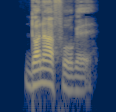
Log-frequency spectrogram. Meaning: a thunderbird
- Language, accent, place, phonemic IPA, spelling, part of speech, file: German, Germany, Berlin, /ˈdɔnɐˌfoːɡl̩/, Donnervogel, noun, De-Donnervogel.ogg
